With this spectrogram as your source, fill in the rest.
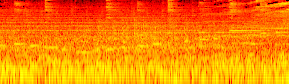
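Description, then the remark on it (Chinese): A train rumbles steadily and quickly along the line, a dense, continuous roar with faint rhythmic clatter and metallic squeals, holding a constant loudness with no voices. “火车哐当哐当哐当哐当的迅速的沿线行驶。”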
